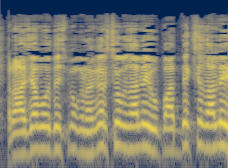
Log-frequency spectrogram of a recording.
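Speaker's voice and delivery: normal talking voice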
